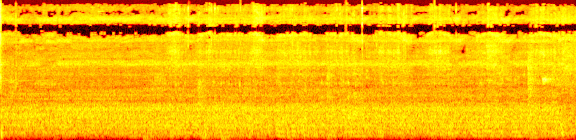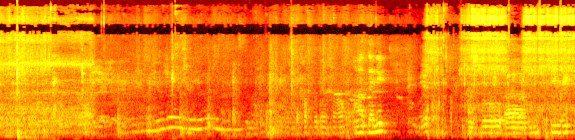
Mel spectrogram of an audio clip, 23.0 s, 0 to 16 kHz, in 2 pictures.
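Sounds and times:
butane torch hissing: 0:00.0 - 0:13.7, 0:19.9 - 0:23.0.

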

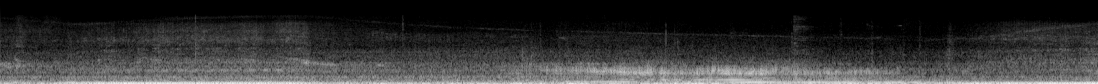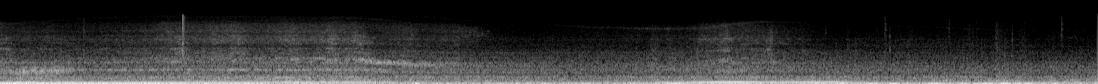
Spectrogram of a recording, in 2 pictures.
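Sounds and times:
truck diesel engine rumble: 0:00.0 - 0:21.9
faint whistle: 0:02.0 - 0:15.9.

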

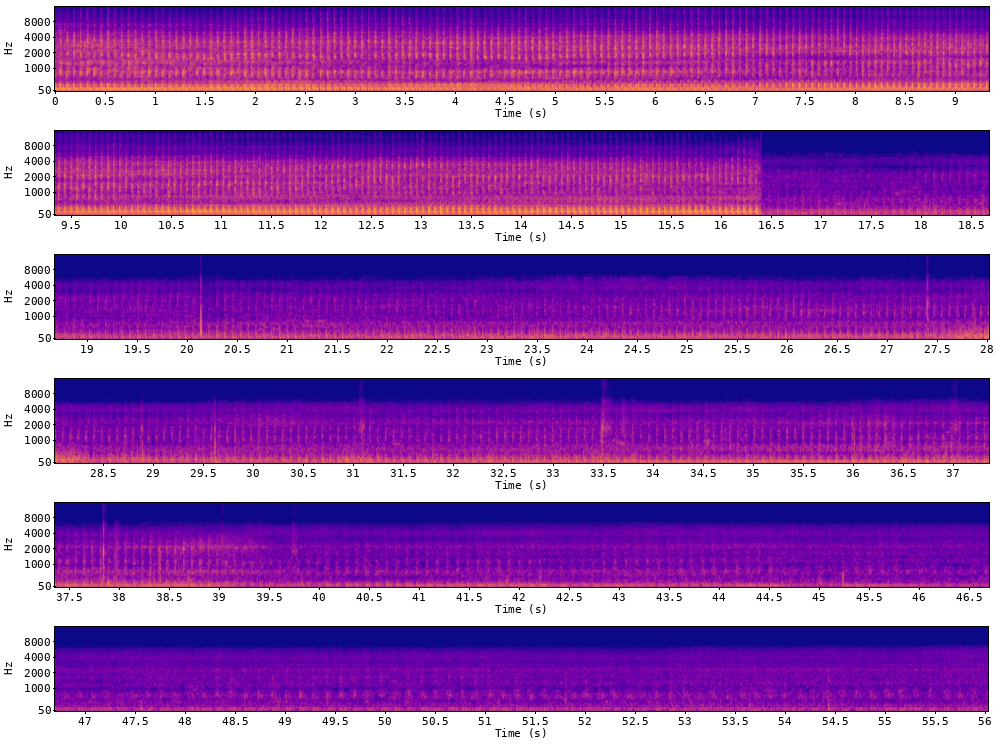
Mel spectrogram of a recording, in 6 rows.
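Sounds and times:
boat engine humming: 0:00.0 - 0:56.0.

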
